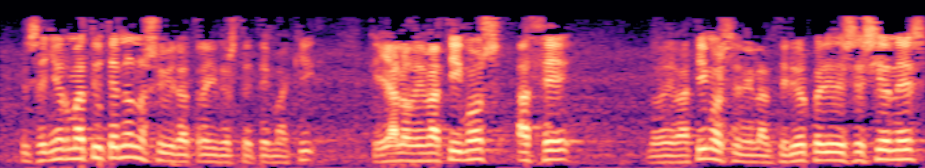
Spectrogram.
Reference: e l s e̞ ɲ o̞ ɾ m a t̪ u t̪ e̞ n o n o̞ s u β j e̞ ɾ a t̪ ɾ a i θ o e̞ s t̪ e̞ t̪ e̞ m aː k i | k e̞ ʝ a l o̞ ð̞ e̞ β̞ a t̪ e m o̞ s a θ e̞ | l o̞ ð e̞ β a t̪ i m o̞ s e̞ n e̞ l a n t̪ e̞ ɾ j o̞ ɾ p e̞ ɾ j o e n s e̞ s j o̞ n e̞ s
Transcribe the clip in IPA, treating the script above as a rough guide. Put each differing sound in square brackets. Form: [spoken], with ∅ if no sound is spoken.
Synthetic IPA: e l s e̞ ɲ o̞ ɾ m a t̪ u t̪ e̞ n o n o̞ s u β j e̞ ɾ a t̪ ɾ a i [ð] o e̞ s t̪ e̞ t̪ e̞ m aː k i | k e̞ ʝ a l o̞ ð̞ e̞ β̞ a t̪ [i] m o̞ s a θ e̞ | l o̞ ð e̞ β a t̪ i m o̞ s e̞ n e̞ l a n t̪ e̞ ɾ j o̞ ɾ p e̞ ɾ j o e [∅] s e̞ s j o̞ n e̞ s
